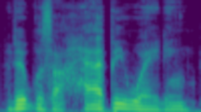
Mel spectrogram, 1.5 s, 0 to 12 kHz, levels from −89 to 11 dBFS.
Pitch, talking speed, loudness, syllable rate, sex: 110 Hz, 240 wpm, -18 LUFS, 5.5 syllables/s, male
